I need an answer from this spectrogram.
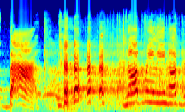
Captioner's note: laughs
